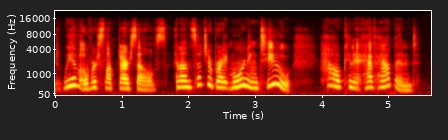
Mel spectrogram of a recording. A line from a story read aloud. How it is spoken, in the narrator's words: exclaimed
